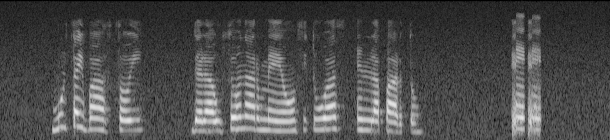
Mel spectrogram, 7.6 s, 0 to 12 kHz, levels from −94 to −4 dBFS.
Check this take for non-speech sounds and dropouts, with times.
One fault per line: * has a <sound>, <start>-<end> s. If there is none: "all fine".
* has a laugh, 6.4-6.8 s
